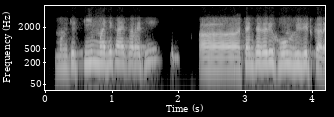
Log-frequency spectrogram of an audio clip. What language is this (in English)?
Marathi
